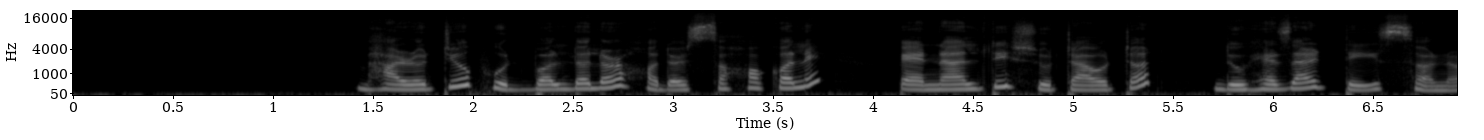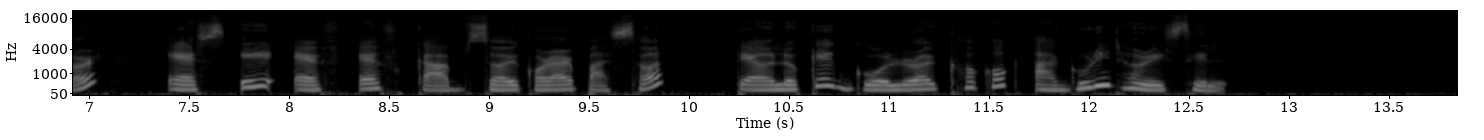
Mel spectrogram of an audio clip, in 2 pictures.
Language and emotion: Assamese, happy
